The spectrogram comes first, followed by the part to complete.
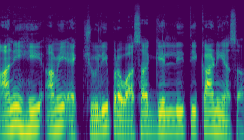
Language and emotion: Goan Konkani, neutral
